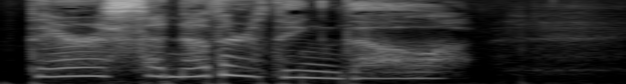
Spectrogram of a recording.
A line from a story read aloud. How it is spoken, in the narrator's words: Amy whispered apprehensively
